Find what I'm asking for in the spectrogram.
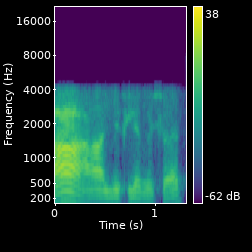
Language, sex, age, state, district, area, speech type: Maithili, male, 45-60, Bihar, Madhubani, rural, conversation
